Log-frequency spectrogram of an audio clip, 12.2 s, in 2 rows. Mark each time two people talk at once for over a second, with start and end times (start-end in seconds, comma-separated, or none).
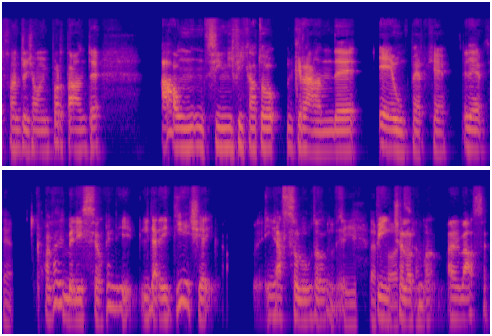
10.0-11.4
